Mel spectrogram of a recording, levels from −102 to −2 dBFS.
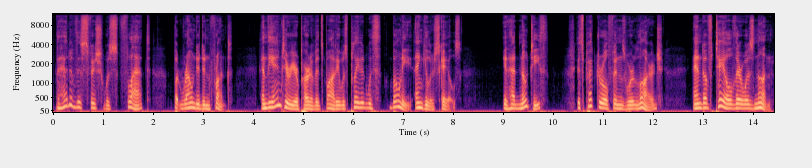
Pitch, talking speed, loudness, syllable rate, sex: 145 Hz, 160 wpm, -19 LUFS, 4.9 syllables/s, male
